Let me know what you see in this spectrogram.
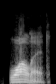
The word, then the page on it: wallet: American English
